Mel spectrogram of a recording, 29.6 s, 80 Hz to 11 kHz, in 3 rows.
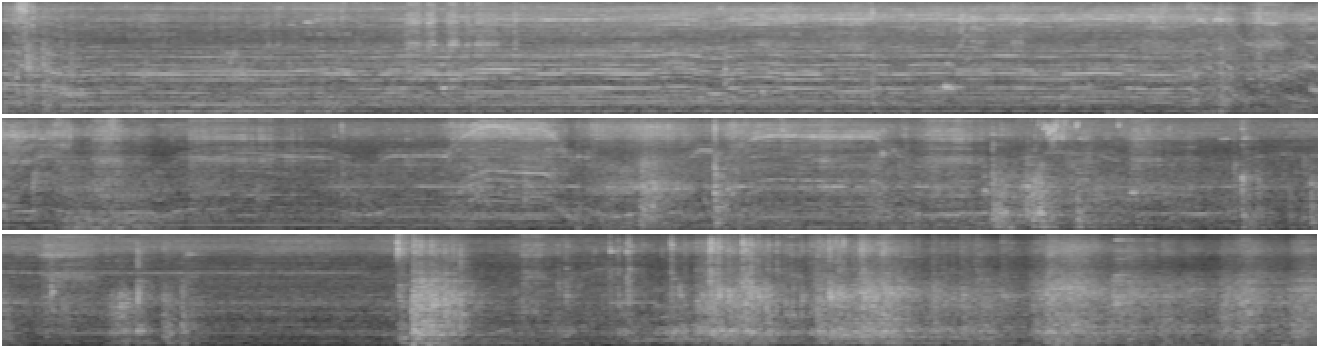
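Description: Crown stand-up reach truck working a pallet high in the racking: its lift motor hums while the mast moves, with clicks and a sharp knock about 23 seconds in. A wavering singing voice or music is heard over the first third.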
